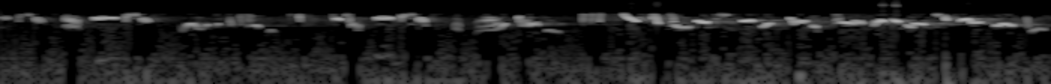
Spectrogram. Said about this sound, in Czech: Ale přesto, zejména pro nás, zpěv pěnice černohlavé je asi ten nejkrásnější. Proto byla také pěnice černohlavá v době, kdy ještě rádio nahrazovala v domácnosti klec s chovaným ptákem, jedním z často chovaných druhů.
